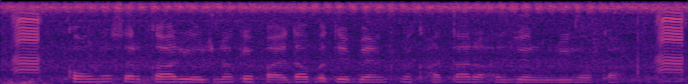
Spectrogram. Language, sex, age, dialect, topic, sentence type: Bhojpuri, female, 18-24, Western, banking, question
